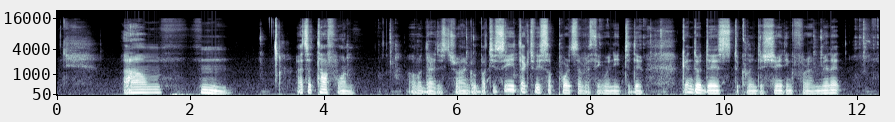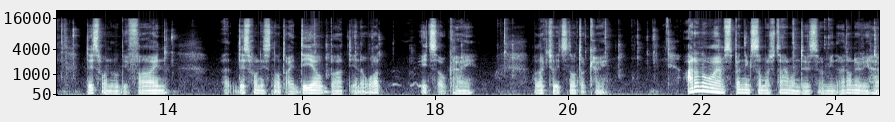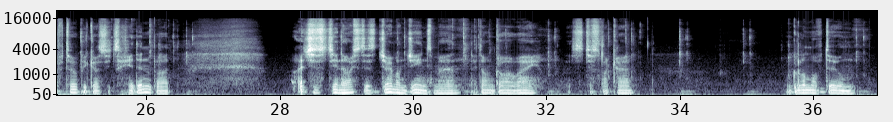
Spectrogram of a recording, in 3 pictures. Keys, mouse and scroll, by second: 2.9 Tab, 4.3 middle click, 5.5 shift+middle click, 5.9 scroll up 3, 6.1 Tab, 6.8 shift+middle click, 7.4-7.8 scroll up 1, 8.1 click, 8.7 shift+click, 9.3 1, 10.4 Tab, 11.1 click, 11.3 Tab, 11.9 click, 12.1 Tab, 12.2 shift+click, 12.7 1, 13.9 Tab, 16.3 shift+middle click, 16.9 scroll up 2, 17.1 Tab, 17.6-18.4 scroll down 10, 18.4 middle click, 19.2 shift+middle click, 20.3 scroll up 5, 20.8 shift+middle click, 21.2 Tab, 22.2 middle click, 23.1 click, 23.8 shift+click, 24.7 j, 25.0 Tab, 25.5 click, 25.6 x, 26.2 shift+middle click, 26.5-26.8 scroll up 2, 26.6 Tab, 28.8 Tab, 29.8 Tab, 30.5 click, 30.9 shift+click, 31.6 1, 32.0 Tab, 32.8 ctrl+z, 33.0 ctrl+z, 33.3 ctrl+z, 34.0 Tab, 34.6-35.0 scroll down 3, 35.0 Tab, 35.6 middle click, 36.6 Tab.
